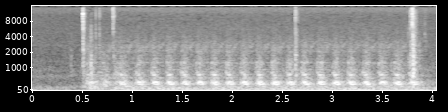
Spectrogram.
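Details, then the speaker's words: 2006 Volkswagen Golf Plus 1.9 TDI (BXE) with long cranking or no start when cold: steady starter cranking at about three compressions a second, engine never catches; crank no-start, repeating the fault seen two days earlier. "okay he's not going to start he's doing the same that did two days ago"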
